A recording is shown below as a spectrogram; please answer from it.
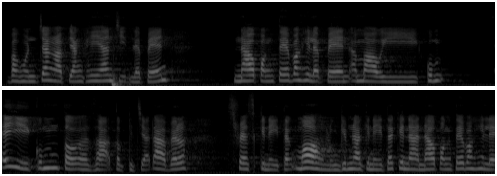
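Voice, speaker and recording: A woman addresses a church youth gathering, walking them through health topics in a loose, conversational way full of fillers. Her voice sits a little high and sounds bright and forceful. The sound carries the long reverb of a large hall. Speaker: speaker at a church youth seminar. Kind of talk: informal health talk to young people.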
